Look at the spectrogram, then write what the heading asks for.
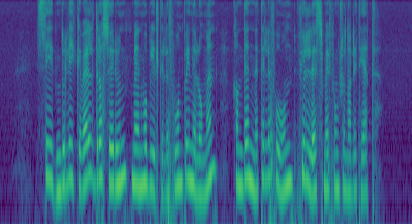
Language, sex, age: Norwegian, female, 40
